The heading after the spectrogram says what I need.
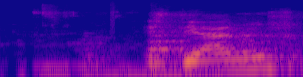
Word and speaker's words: Christianus: La palabra Christianus o Christianum se pronuncia como K. Hay palabras griegas, por ejemplo, como PH y TH.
